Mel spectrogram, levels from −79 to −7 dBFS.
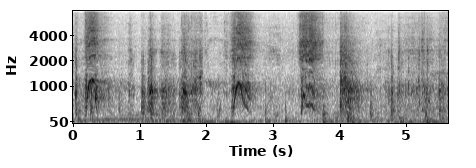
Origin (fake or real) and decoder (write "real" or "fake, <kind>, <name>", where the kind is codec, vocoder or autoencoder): fake, vocoder, Vocos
